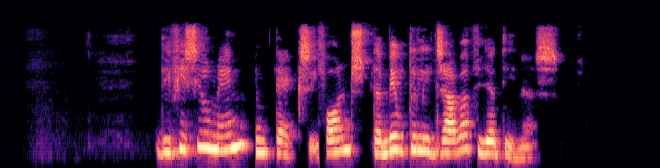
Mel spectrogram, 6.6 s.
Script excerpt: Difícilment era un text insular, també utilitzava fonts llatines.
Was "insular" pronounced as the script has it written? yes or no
no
